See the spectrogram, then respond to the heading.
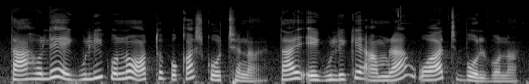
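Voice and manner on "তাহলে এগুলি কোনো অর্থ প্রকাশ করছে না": ordinary talk, nothing marked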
